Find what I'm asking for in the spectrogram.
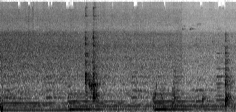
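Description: Cumin paste, ginger-chili paste and tomato paste sizzle steadily in a hot pan, a loud continuous hiss with a few brief scraping stirs, close by and without talk.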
